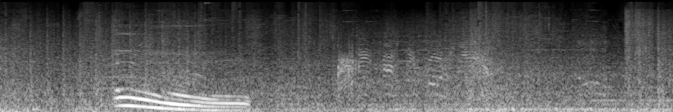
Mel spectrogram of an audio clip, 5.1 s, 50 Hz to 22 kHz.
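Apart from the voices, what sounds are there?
bundle grenade and gunfire in the Company of Heroes 2 video game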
